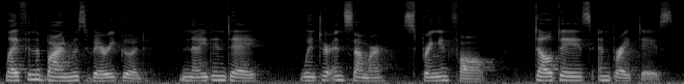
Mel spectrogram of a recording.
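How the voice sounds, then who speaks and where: A woman narrating a children's story aloud in a measured, expressive way. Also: on the low side.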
